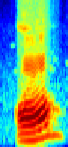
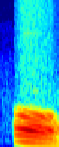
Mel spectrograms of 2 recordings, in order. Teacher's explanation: যেটি অ সেটি হলো বিবৃত উচ্চারণ, যেটি অ সেটি হচ্ছে কি বিবৃত উচ্চারণ অ। আর যেটা ও সেটা হচ্ছে সংবৃত উচ্চারণ।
